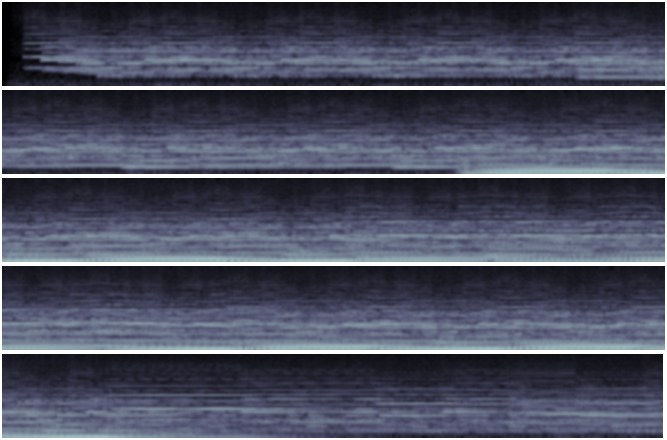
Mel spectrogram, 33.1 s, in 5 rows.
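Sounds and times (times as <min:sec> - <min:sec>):
carillon playing a toccata: 0:11.2 - 0:29.8.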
